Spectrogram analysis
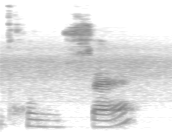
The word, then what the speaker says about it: prononçais: Je dois entendre prononcer. Pour cela, je vais devoir changer mon C. ce ne va pas rester normal, je vais devoir lui ajouter une cédille.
